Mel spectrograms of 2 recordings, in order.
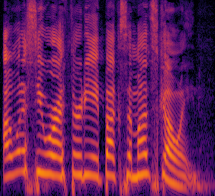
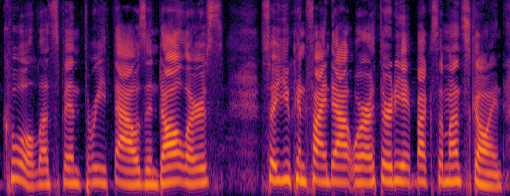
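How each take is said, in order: First: Said in the usual way. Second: Low imitation of her husband; lower, deadpan mimicry of a husband; husband's reply. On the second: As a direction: echo her demand back as the husband, pitched down. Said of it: "That's what he did. He's like".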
